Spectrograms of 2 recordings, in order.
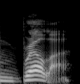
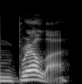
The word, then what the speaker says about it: umbrella: 엄브라는 강세가 브레 부분에 오기 때문에 첫 번째 소리인 엄 부분에서 힘을 쫙 빼 주셔야 돼요. 그래서 take 여기까지가 덩어리로 소리가 납니다. take an umbrella. Take an umbrella.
